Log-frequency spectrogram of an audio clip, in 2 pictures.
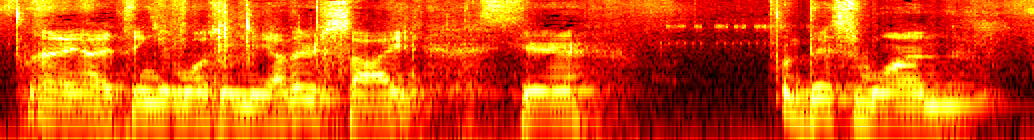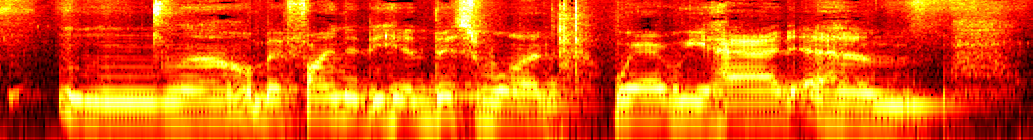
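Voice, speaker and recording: Amid noticeable background noise and audible room echo, a man with a fairly high voice speaks very slowly with long, frequent pauses, keeping his intonation fairly even and his loudness very even. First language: German. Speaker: math tutor. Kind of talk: tutorial. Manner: halting.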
